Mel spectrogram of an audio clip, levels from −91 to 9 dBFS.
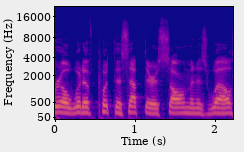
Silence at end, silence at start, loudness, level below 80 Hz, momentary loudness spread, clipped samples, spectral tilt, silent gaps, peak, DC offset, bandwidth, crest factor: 0 s; 0 s; -37 LUFS; -74 dBFS; 6 LU; under 0.1%; -6 dB/octave; none; -22 dBFS; under 0.1%; 15.5 kHz; 14 dB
